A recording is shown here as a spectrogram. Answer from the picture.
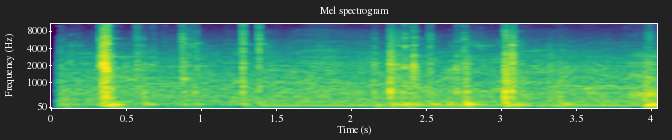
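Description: Clicks and clacks of a thrill ride's restraints, the metal lap bar and harness buckles, being fastened by hand, with the sharpest click about a third of a second in. A low steady hum comes in about a second and a half in.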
